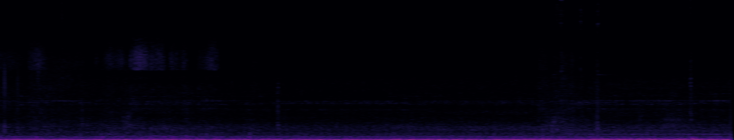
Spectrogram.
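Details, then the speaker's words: Ford Crown Victoria, recently given new transmission fluid and filter and a new power steering return hose, heard from inside the cabin while cruising: only a soft, steady road rumble with no knocks, whines or rattles; quiet and healthy. "do you notice how quiet it is inside the car just what a beautiful car"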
